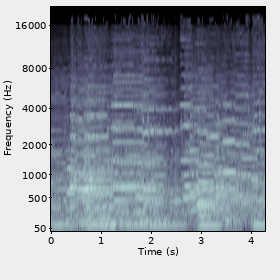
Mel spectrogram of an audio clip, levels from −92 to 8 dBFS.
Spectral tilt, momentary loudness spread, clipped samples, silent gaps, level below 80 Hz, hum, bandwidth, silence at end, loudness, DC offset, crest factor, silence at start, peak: -4.5 dB/octave; 7 LU; under 0.1%; none; -40 dBFS; none; 19 kHz; 0 s; -20 LUFS; under 0.1%; 16 dB; 0 s; -4 dBFS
